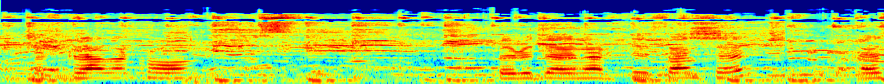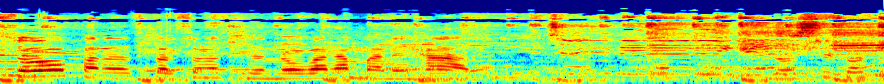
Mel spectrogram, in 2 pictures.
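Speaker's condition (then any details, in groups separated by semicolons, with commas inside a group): No condition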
